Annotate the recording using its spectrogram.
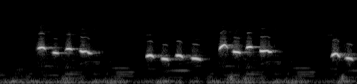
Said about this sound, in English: Now remember, there are a lot of people inside. Do you remember our whistle?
